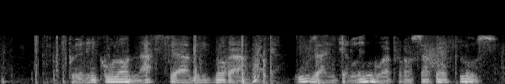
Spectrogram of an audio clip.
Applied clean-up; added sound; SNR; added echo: neural mask model RNNoise.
